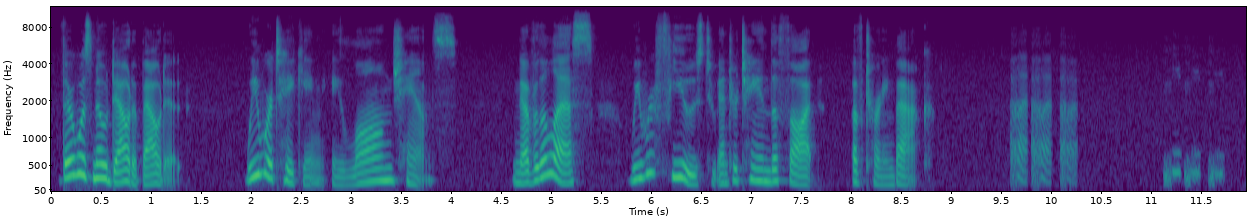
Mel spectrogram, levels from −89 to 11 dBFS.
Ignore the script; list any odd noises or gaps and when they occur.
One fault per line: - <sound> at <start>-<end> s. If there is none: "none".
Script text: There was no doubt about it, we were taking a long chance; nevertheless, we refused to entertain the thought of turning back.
- laugh at 9.6-10.3 s
- laugh at 11.1-11.7 s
